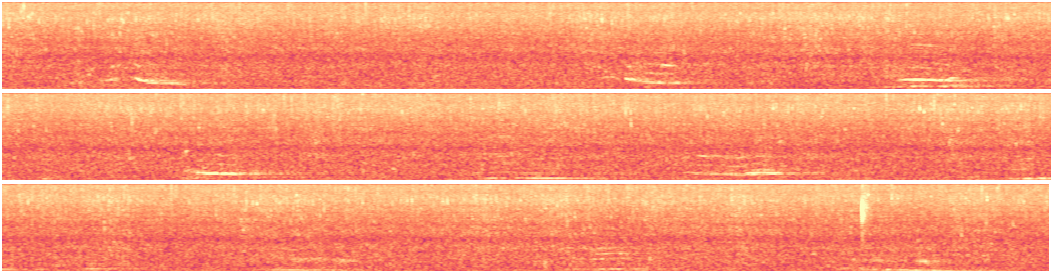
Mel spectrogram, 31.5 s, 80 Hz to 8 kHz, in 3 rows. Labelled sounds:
6.4	6.8	humpback whale, 0.81 to 0.97 kHz
9.1	9.3	humpback whale, 1.7 to 1.9 kHz

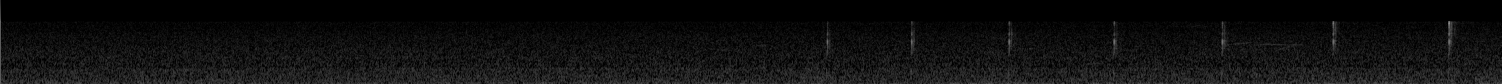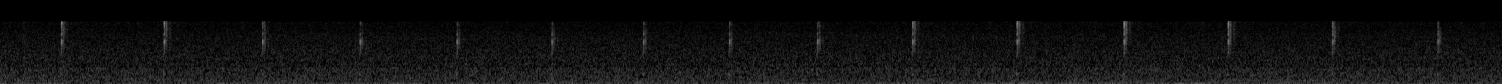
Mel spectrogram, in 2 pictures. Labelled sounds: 12.6	12.9	killer whale, 2.4 to 2.6 kHz

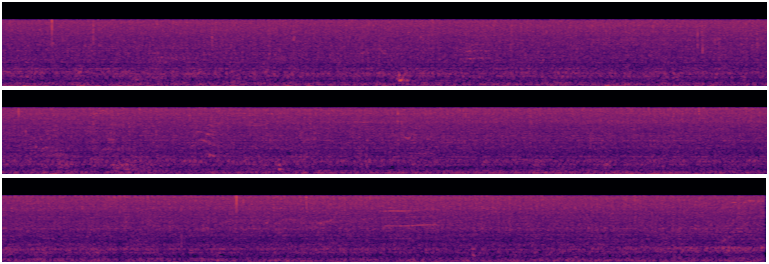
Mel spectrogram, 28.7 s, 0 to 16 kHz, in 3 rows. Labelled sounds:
23.8	24.6	killer whale, 2.0 to 5.1 kHz

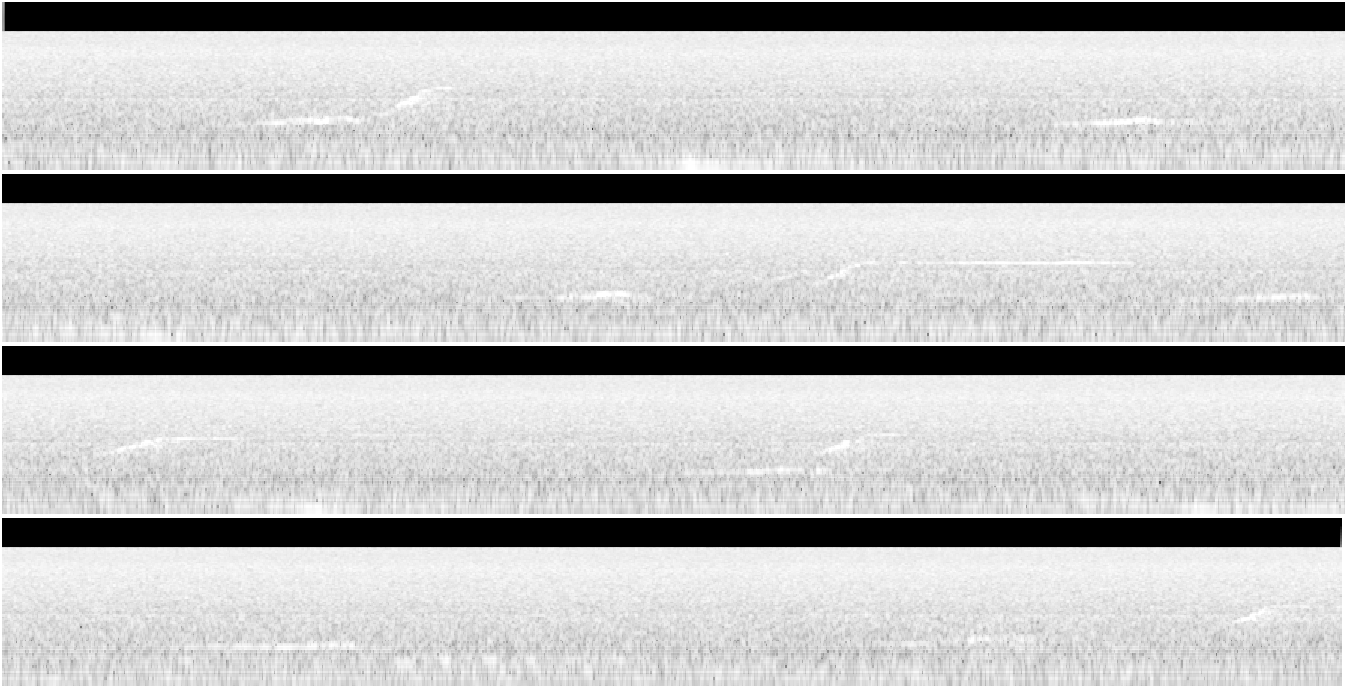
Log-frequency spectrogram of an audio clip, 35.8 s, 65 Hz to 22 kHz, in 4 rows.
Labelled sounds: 14.5	14.8	humpback whale, 0.80 to 1.1 kHz
15.4	15.7	humpback whale, 0.90 to 1.1 kHz
18.8	19.2	humpback whale, 0.80 to 0.93 kHz

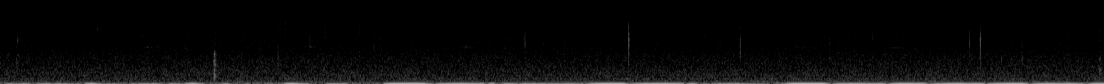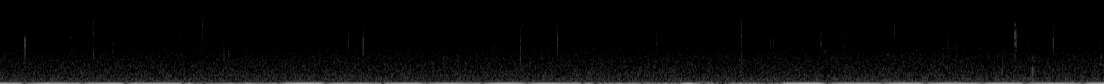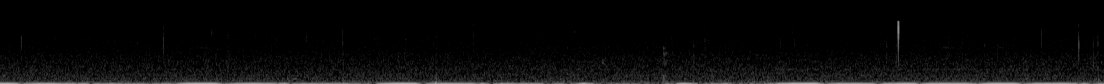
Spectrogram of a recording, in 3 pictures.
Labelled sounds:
21.6	22.3	killer whale, southern resident, 0.12 to 1.8 kHz

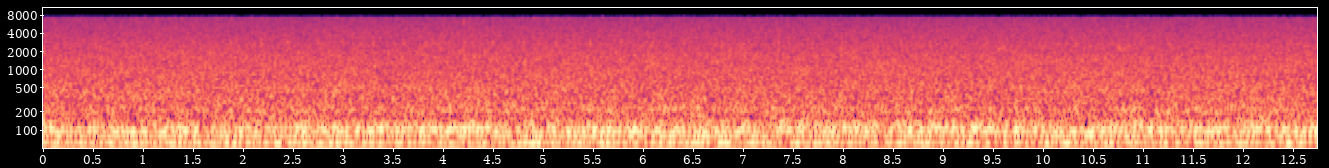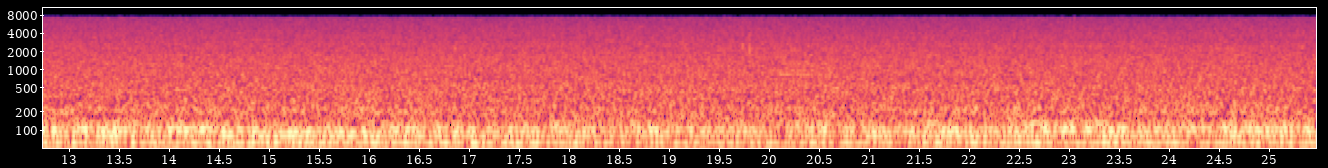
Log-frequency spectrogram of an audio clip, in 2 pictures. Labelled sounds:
14.5	15.2	killer whale, southern resident, 2.7 to 4.7 kHz
20.0	20.7	killer whale, southern resident, 0.54 to 1.7 kHz

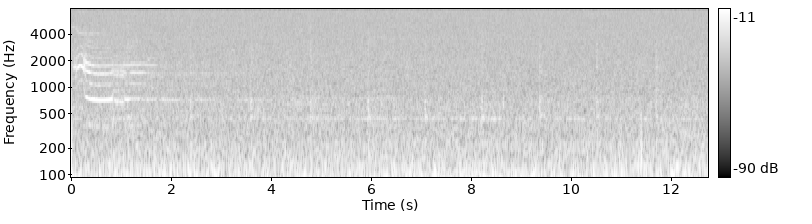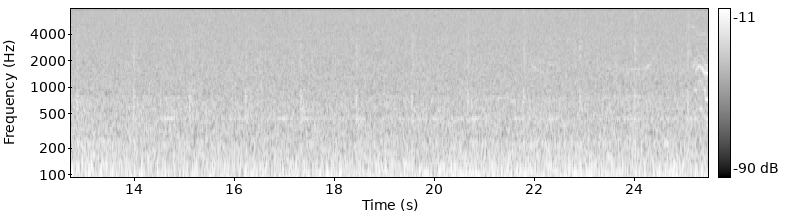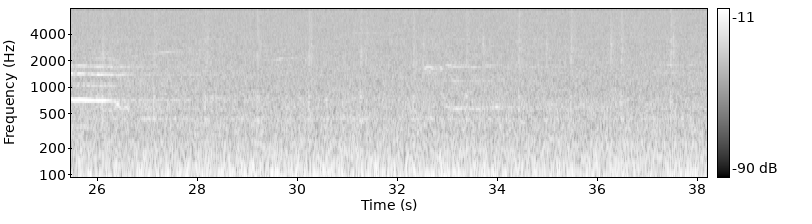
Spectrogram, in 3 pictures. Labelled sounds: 0.0	1.6	killer whale, Bigg's (transient), 1.3 to 3.1 kHz
25.1	26.3	killer whale, Bigg's (transient), 1.3 to 2.0 kHz
27.2	27.6	killer whale, Bigg's (transient), 2.4 to 2.6 kHz
33.0	33.4	killer whale, Bigg's (transient), 1.7 to 1.9 kHz

